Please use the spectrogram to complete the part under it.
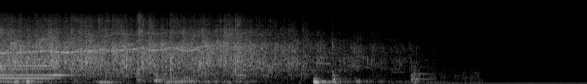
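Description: An audience applauds loudly and the noise fades away.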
